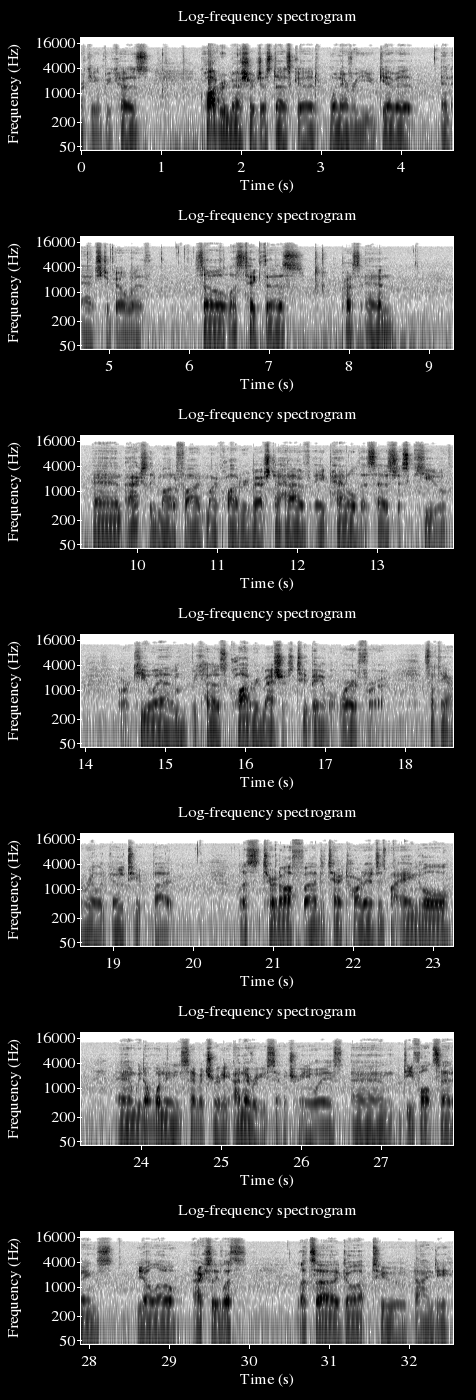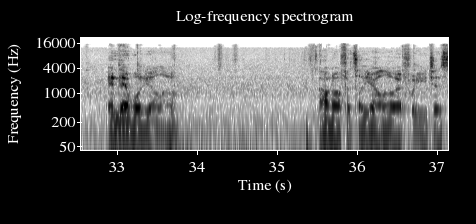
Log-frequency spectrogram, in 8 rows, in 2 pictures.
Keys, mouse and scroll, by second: 4.9 middle click, 5.4 scroll down 1, 5.7 middle click, 6.5-7.5 shift+scroll down 2, 7.6 n, 11.1 click, 20.9 click, 28.4-36.6 drag.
